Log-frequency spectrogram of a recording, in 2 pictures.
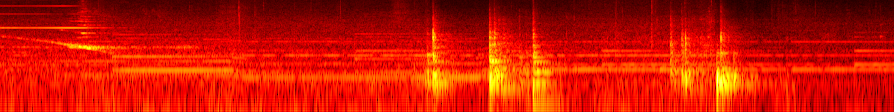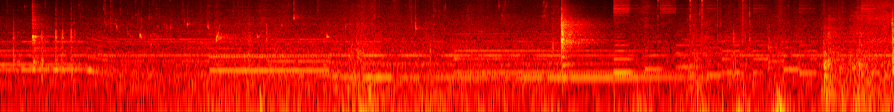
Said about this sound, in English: Okay, now the machine is rinsing off all the extra resin with the isopropyl alcohol.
